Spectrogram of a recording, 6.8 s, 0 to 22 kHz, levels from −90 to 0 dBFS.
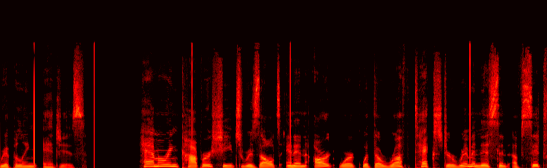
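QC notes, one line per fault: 0.42 s, 1.17 s, 2.39 s, 3.62 s, 5.87 s, bit error spike: each is a single sharp, broadband tick unrelated to the surrounding audio, peaking near about -11 dBFS at 0.42 and 5.87 s and about -17 dBFS elsewhere. A flipped bit jumped one or a few consecutive samples by a power of two before they returned.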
